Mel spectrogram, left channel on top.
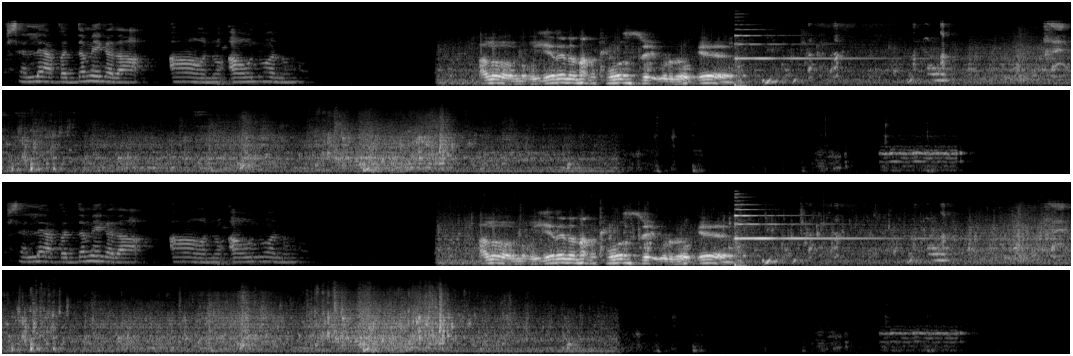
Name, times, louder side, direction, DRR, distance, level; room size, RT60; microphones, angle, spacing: voice 1, 0.0-1.4 1.7-3.0 8.1-8.5 8.8-9.5 10.4-10.7 12.7-12.8, left 4 dB, 45° left, 1.9 m, -35 dB
sound 1, 4.3-16.9, right 3 dB, 85° right, 1.7 m, -33 dB
voice 2, 4.8-7.3 9.3-9.5, equal, ahead, 0.5 m, -16 dB
sound 2, 7.3-9.3, right 9 dB, 40° right, 0.7 m, -24 dB
voice 3, 15.5-16.1 19.5-20.3, left 5 dB, 75° left, 0.8 m, -42 dB
12.0 x 5.7 x 8.0 m
head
